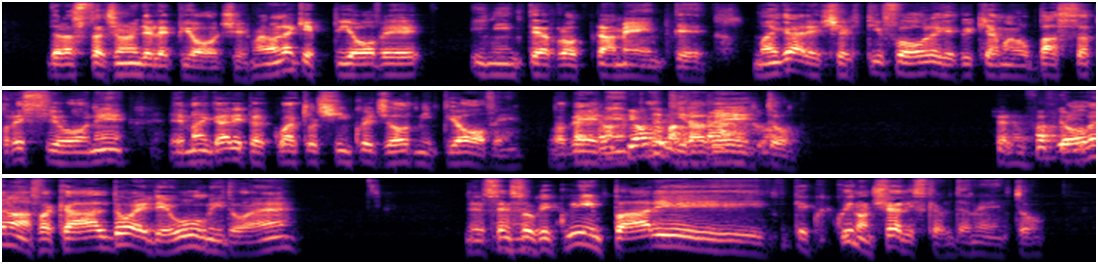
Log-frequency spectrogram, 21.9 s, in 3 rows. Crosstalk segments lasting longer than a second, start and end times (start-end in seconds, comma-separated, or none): 11.1-12.5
